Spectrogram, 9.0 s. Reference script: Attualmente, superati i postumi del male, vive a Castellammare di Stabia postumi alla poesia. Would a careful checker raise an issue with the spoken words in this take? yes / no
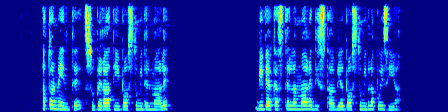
no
